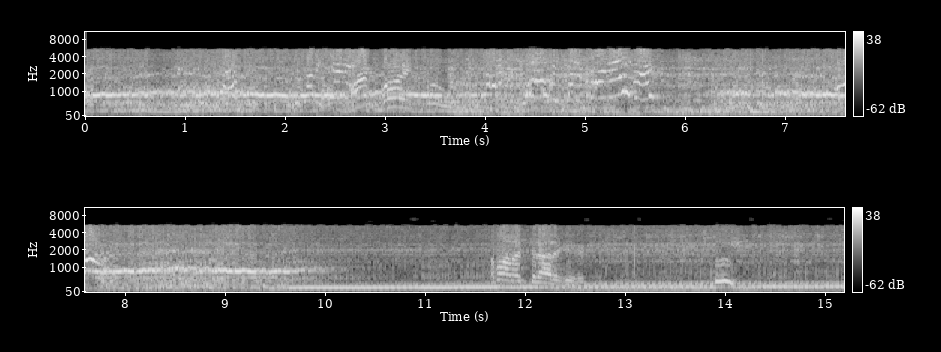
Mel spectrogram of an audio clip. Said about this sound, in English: I'm going to pull him one side, slam on the brakes, and see what happens.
